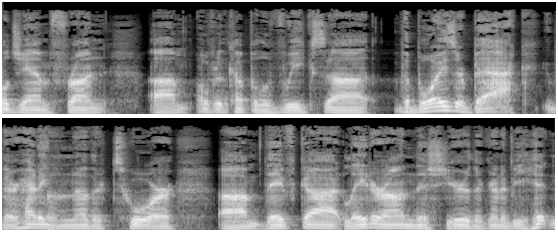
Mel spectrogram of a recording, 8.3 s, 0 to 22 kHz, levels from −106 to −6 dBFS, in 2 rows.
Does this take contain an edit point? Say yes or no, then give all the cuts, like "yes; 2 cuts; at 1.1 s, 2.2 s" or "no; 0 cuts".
yes; 3 cuts; at 1.7 s, 4.5 s, 6.7 s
